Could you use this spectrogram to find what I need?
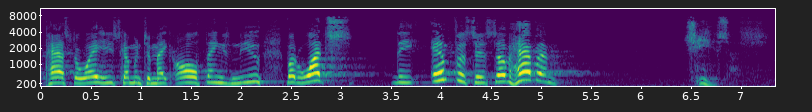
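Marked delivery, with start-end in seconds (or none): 6.4-7.3 a reverent whispered answer; hushed whisper. Real, not acted. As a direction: breathe the name softly. Hushed reveal of emphasis.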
